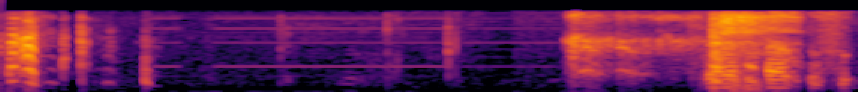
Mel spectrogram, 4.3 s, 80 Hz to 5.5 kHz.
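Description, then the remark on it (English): A faint, steady telephone tone with several layered pitches, dialing a three-way call, holds for about a second and a half, set between short bursts of harsh, noisy sound at the start and end. “call the motherfucker on the three-way and tell him to pick up the motherfucking phone for the 917 number”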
